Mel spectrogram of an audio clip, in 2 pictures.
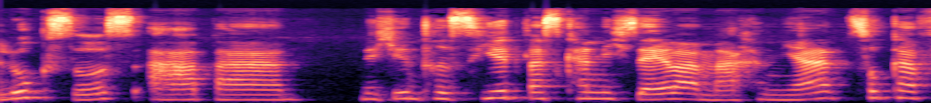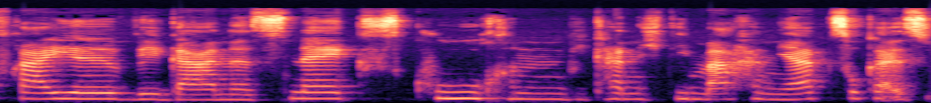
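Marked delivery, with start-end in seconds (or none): none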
